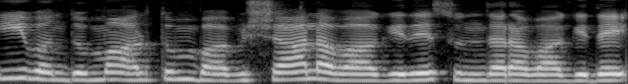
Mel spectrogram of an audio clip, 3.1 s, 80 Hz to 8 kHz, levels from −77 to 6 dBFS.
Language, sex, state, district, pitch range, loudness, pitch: Kannada, female, Karnataka, Mysore, 220-250 Hz, -14 LUFS, 230 Hz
